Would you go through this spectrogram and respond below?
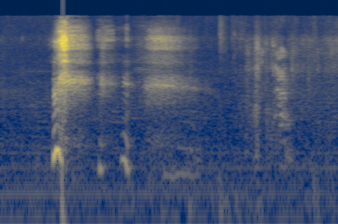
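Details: Female Yorkshire Terrier puppy playing in her pen, lonely without her sister: one sharp, high yip, then a few softer short yelps and a brief whiny note, with faint rustling afterwards.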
